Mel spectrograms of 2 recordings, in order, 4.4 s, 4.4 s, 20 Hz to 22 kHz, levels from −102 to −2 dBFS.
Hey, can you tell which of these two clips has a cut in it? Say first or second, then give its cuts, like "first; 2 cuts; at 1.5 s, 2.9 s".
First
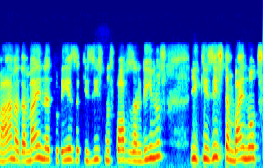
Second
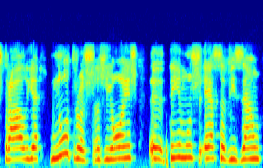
second; 1 cut; at 1.6 s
